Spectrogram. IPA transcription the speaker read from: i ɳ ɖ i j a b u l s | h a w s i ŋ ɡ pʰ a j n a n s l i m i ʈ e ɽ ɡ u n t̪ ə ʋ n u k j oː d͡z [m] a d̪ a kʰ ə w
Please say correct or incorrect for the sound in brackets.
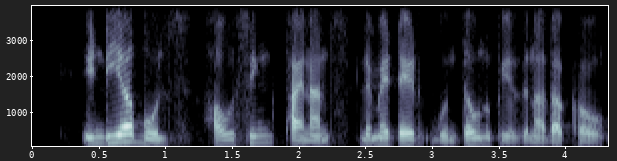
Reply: incorrect: n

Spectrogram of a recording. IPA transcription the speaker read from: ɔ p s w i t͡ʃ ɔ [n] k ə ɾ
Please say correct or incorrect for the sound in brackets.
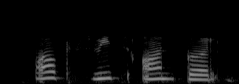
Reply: correct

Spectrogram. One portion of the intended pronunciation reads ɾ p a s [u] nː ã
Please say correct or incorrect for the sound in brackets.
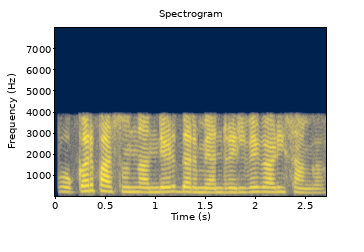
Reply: incorrect: uː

